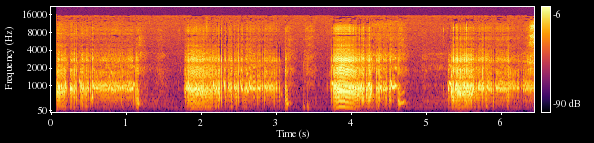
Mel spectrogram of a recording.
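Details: 2-week-old newborn snoring: soft, rustling snore sounds repeating with each breath at about 38 breaths a minute.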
